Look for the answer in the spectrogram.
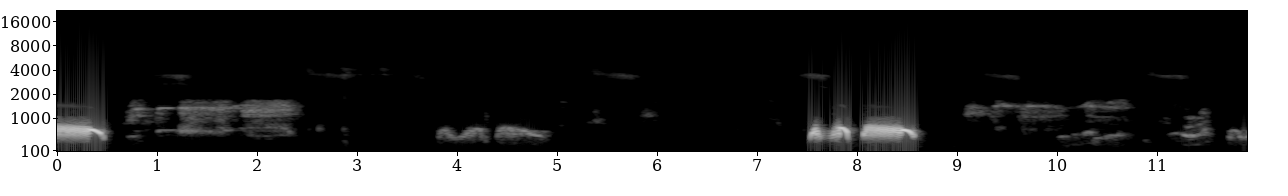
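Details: Coo call of a spotted dove used for luring wild birds: two loud phrases of a brief note, a doubled note and a drawn-out quavering coo, separated by quieter buzzy calls and soft distant coos.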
